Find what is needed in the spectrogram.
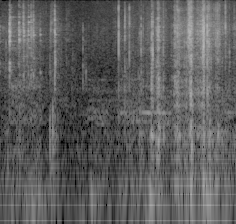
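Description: Faint handling noise from a shrink-wrapped cardboard box: light clicks, knocks and rustles, a small knock about half a second in and more ticking in the second half.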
